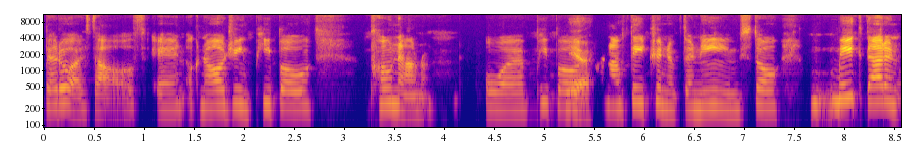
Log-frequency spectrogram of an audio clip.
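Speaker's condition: Deafness, 99% hearing loss, severe

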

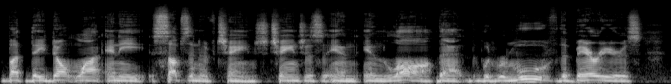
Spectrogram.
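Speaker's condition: No condition

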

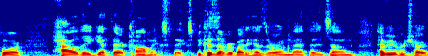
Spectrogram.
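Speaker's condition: No condition

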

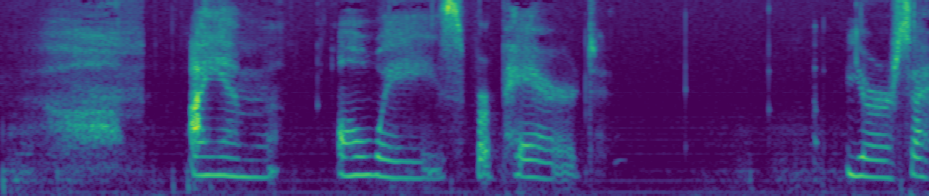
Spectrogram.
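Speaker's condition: Aphasia; onset about 6 years ago

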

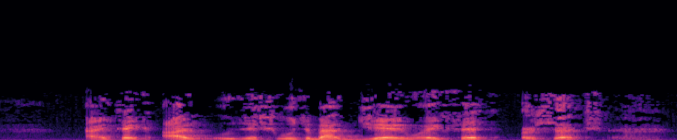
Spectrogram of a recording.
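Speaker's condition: Damaged voice box; limits meeting people

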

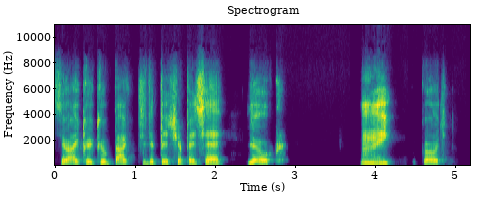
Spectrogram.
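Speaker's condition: Cerebral palsy; speech impairment

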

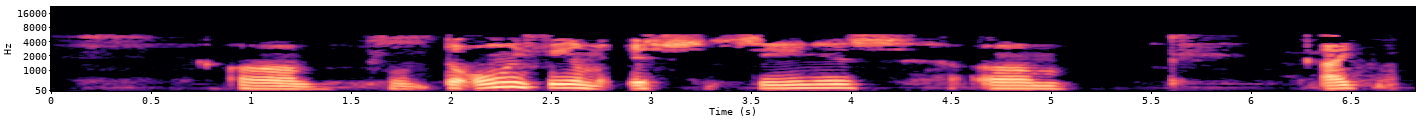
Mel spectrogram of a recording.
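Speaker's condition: Stuttering; self-described frequent stuttering, apologizes mid-sentence for stutter; repeated sounds, prolonged sounds

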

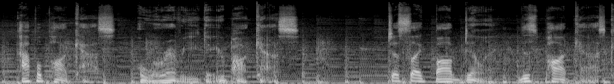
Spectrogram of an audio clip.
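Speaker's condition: No condition

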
